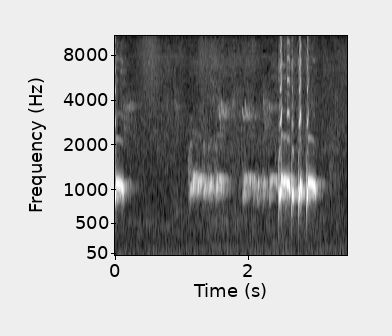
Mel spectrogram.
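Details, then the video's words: Local zebra dove song: a soft purring trill near one pitch, then a louder stuttered burst of three bright rolling notes ending the phrase. "Perkutut lokal gacor suara besar - terapi ampuh untuk perkutut macet bunyi dan malas bunyi"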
